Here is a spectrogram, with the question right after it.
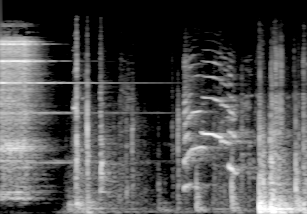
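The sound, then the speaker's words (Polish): A bright, sustained doorbell ring opens, then fades into scattered thuds and knocks, a few warbling rising tones, and a sudden loud rumbling clatter at the end. “Wreszcie rozległ się dzwonek u drzwi i wpadł zdyszany Osiecki.”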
